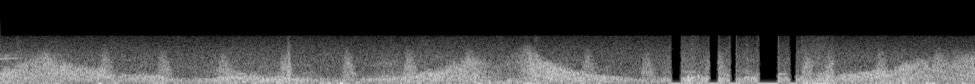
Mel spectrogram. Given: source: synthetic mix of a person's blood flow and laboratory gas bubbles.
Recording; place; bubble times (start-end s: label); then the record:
Doppler ultrasound of blood flow; subclavian vein
0.12-0.23 s: bubbles
1.08-1.40 s: bubbles
2.88-3.15 s: bubbles
3.81-3.96 s: bubbles
5.29-5.46 s: bubbles
6.89-6.94 s: bubbles
8.08-8.11 s: bubbles
From the record:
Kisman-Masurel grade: 121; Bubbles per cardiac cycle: 1 to 2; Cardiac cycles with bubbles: 10 to 50%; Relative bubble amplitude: barely perceptible (0.100 to 0.250); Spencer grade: 2 (many but less than half of the cardiac periods contain bubble signals, singularly or in groups); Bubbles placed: anywhere in the cardiac cycle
